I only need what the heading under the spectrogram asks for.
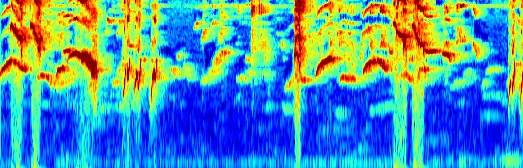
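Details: Oriental magpie-robin giving a 'konslet tarung' fighting song, recorded on an Android phone in Banten: loud, varied whistled phrases with sweeping, slurred notes and sharp clicks in bursts separated by short pauses.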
